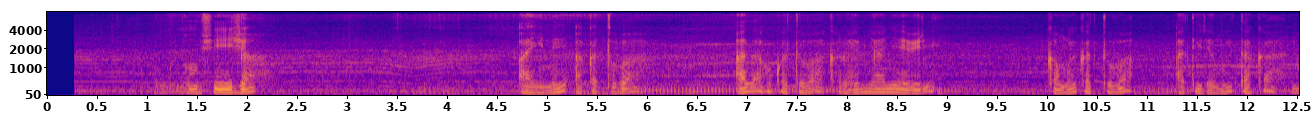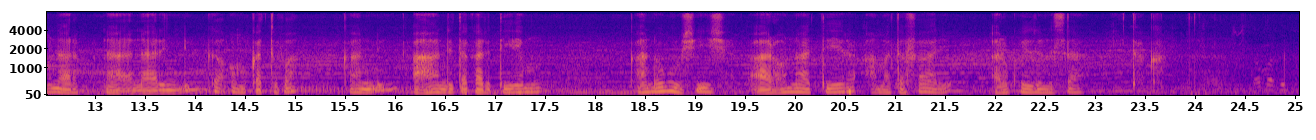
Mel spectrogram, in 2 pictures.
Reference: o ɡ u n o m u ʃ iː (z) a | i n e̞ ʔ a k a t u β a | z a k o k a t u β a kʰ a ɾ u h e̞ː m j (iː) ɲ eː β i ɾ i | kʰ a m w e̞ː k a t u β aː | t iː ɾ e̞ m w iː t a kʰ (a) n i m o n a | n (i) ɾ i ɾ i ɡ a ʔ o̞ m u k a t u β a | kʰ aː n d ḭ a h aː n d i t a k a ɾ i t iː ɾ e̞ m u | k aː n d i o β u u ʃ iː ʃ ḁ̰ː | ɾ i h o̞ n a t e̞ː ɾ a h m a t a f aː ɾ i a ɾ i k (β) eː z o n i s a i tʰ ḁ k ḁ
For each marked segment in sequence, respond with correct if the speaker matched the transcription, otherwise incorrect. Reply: incorrect: ʒ, incorrect: aː, correct, incorrect: a, incorrect: w

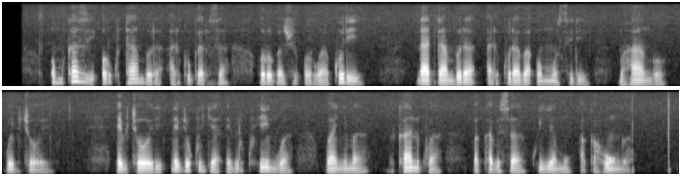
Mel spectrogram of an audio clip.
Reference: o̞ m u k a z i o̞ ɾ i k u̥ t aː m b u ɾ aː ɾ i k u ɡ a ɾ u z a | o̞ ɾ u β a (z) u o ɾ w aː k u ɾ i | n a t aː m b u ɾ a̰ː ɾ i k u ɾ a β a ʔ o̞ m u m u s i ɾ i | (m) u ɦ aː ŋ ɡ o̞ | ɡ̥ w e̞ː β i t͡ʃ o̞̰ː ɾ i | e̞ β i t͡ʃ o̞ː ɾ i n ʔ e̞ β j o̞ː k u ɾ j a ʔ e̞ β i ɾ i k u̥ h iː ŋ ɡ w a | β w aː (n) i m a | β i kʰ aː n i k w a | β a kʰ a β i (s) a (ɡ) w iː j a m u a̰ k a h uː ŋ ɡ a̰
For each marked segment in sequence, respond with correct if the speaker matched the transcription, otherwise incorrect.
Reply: incorrect: ʒ, correct, incorrect: ɲ, correct, incorrect: k

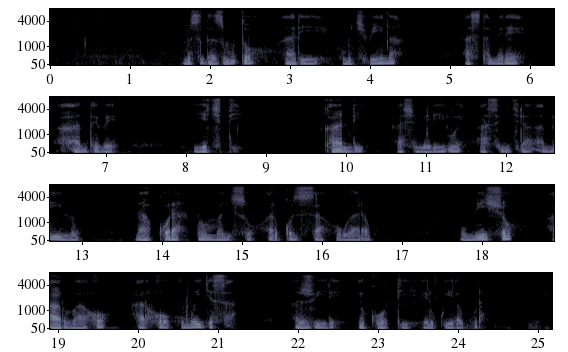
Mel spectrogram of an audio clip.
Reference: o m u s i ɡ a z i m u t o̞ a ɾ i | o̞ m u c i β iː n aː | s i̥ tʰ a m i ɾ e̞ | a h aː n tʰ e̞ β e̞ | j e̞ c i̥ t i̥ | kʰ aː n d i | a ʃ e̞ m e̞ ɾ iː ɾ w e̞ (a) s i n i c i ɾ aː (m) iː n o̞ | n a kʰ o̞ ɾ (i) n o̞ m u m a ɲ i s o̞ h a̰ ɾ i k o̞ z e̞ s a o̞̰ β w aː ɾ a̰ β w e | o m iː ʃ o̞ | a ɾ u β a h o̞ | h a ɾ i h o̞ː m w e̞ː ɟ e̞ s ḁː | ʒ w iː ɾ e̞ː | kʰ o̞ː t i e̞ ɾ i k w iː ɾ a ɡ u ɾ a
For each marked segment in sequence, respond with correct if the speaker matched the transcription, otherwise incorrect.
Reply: correct, correct, incorrect: a

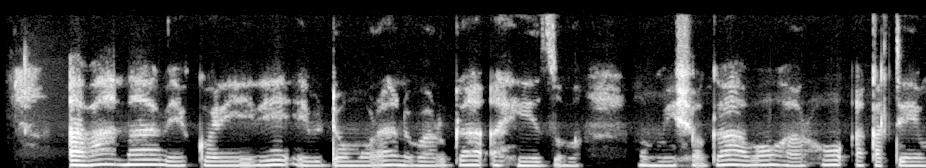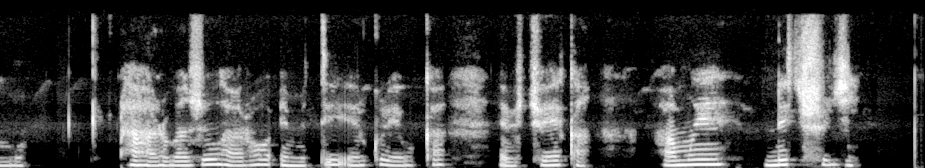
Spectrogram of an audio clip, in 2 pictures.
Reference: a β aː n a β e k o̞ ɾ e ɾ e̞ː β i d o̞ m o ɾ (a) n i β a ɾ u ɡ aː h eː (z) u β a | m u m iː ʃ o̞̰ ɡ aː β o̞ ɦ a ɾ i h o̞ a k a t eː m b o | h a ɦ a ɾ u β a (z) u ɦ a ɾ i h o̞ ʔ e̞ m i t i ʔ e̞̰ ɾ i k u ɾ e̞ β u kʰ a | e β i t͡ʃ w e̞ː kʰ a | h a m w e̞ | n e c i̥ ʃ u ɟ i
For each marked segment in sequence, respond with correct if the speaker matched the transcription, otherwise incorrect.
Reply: correct, correct, incorrect: ʒ

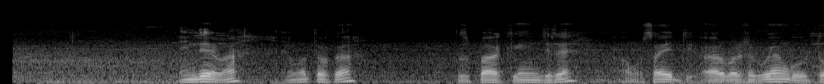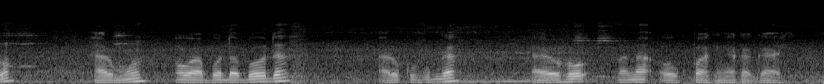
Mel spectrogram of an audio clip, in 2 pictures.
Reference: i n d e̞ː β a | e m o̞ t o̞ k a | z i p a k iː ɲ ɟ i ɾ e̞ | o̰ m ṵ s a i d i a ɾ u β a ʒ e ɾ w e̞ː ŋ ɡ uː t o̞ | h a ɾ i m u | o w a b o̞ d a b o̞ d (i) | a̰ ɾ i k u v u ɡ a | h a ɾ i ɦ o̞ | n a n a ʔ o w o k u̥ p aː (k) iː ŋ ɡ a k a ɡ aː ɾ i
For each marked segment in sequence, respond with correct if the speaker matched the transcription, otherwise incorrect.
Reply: incorrect: a, correct

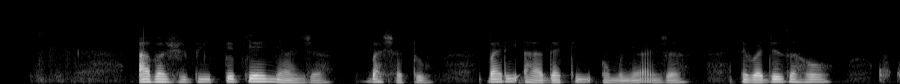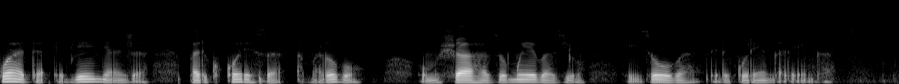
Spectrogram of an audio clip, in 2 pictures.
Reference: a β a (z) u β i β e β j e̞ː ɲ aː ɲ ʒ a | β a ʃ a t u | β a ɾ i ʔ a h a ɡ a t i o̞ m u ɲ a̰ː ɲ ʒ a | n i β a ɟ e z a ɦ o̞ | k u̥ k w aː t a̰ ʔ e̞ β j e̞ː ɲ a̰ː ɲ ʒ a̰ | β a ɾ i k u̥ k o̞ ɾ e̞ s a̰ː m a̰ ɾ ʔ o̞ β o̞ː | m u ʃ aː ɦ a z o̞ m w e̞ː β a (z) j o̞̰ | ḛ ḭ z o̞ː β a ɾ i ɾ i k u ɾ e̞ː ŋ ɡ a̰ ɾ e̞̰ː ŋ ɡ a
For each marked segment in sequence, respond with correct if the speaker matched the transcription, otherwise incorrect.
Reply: incorrect: ʒ, correct

